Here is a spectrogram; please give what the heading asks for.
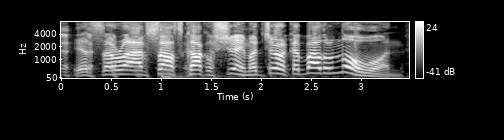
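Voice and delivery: put-on Russian accent. Doing a recurring russian character from the show: put-on russian accent. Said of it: "suddenly there'll be this Russian guy being like".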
